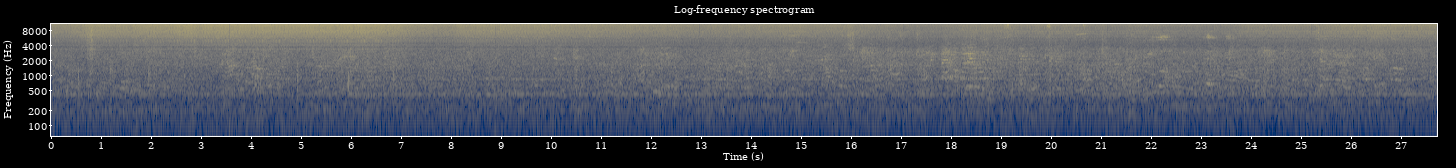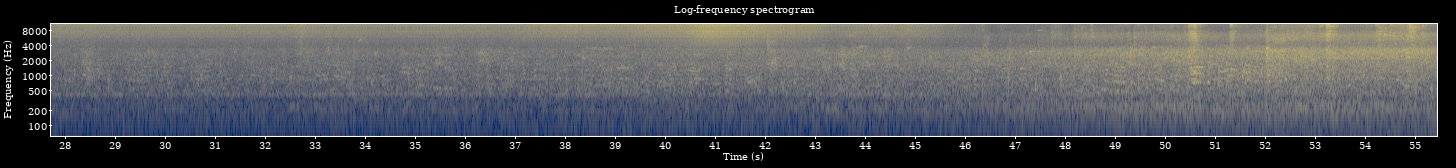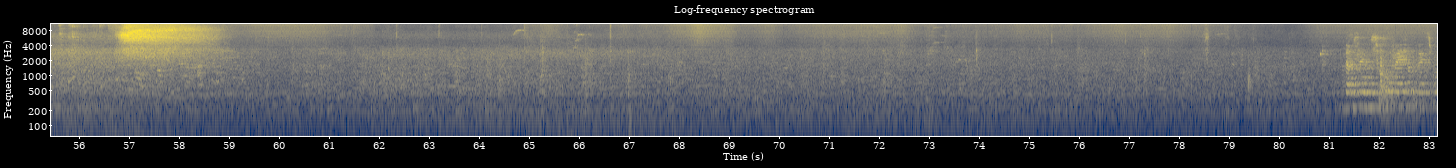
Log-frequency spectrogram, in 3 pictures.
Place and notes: Brussels, Central Station, electric buzz
Electric buzz coming from the neon lights.
City of Brussels, Belgium, 17 August 2008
